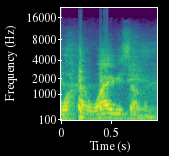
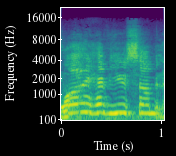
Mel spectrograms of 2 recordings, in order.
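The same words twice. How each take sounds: First: Said in the usual way. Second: Put-on high girly voice, pitched way up; girl voice. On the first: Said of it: "No, I'm not doing it". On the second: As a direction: squeak it out like a girl. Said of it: "Can you do a girl voice?".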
